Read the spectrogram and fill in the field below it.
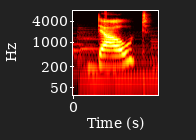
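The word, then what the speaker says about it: doubt: Five डाउट B silent है।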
